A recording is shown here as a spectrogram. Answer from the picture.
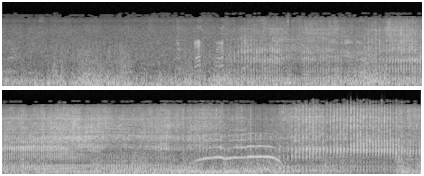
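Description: Wind buffeting the microphone over a distant dirt bike engine revving up and down.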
